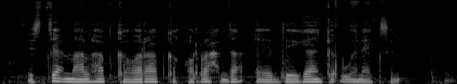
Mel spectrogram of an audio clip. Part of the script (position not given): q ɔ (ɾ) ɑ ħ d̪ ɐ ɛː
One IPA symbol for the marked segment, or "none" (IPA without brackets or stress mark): r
